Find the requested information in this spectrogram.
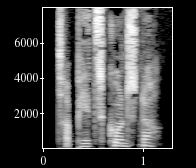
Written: trapezkunstner

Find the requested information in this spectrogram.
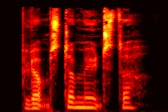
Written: blomstermønster

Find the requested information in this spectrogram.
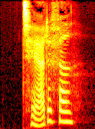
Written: tærtefad

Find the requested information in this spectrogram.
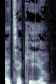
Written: attakere

